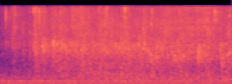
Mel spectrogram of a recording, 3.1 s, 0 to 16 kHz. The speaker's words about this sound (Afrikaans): Ek is so dankbaar vir die vir die mense bo 60 in ons gemeente, want hulle is die mense wat ons gemeente diepte gee. Geef hulle lekker aan 'n klap toe.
